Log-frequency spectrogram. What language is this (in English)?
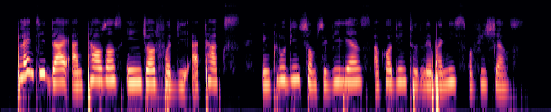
Nigerian Pidgin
